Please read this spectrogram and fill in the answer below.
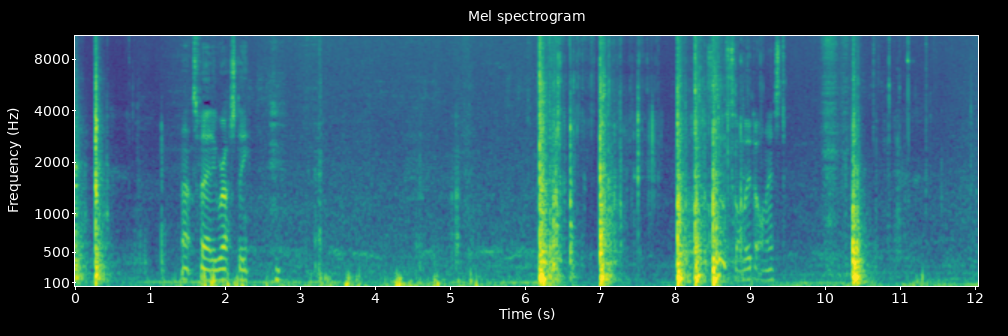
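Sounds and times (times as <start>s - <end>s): rusted metal cracking and knocking: 0.0s - 0.6s, 6.2s - 9.3s.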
